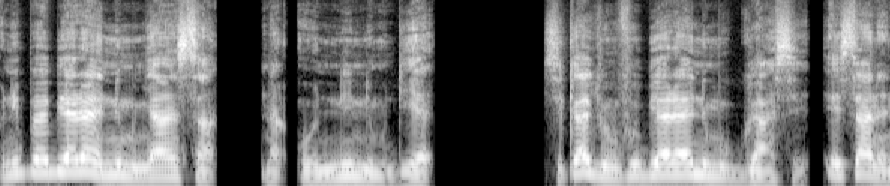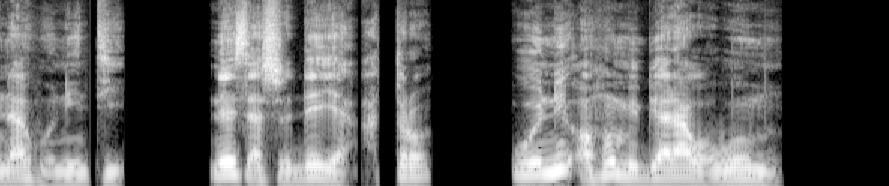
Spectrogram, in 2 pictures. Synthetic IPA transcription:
o˨nĩ˦p̬a˦bi˦a˦ɾa˦˨˦nĩ˦m˨ɲã˦n˦sã˨ | nã̰˨o˨nĩ˦nĩ˨m˨dɪ˨ɛ˦ | si˨ka˦d͡ʑᶣũ˨ɱ˨fu˦bi˦a˦ɾa˦nĩ˦mũ˦ɡu˨ɾa˨sɪ˨ɪ˦sa˦nɪ̃˨nã˨˦ɦu˨o˨nĩ˦n̩˦tʰi˦ | nɪ̃˦n˦s̬ɛ˨sʊ˨dɪ˦jɛ˨ʔa˨tʰʊ˦ɾʊ˦ | wo˨nĩ˦ʔɔ˨ɦʊ̃˦m˦mɪ̃˦bi˦a˦ɾa˦wɔ˨wɔ̃˦mũ˨

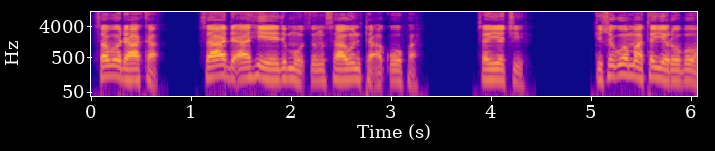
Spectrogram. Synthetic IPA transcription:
sɐ˦boː˨da˨ha˦ka˨ | saː˦ʔa˦˨da˨ʔaː˦ɦɪ˦jaː˨ja˦d͡ʒi˦mʊ˨sʼɪ˦nsaː˦wʊ˦nta˨ʔa̰˨kʷʼoː˦ɸa̰ː˨ | sa˦jːa˦t͡ʃeː˦˨ | kʲɪ˨ʃɪ˦ɡʷoː˦maː˨tɐ˦jːɐ˨ɽoː˦bɐ˦a˨

